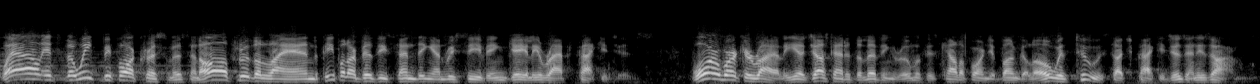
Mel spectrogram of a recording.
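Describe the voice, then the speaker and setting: A man's voice: medium pitch, sing-song, normal speed. A man announcing formally in a declamatory, scripted 1940s radio style, on a dull old broadcast recording. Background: music.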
